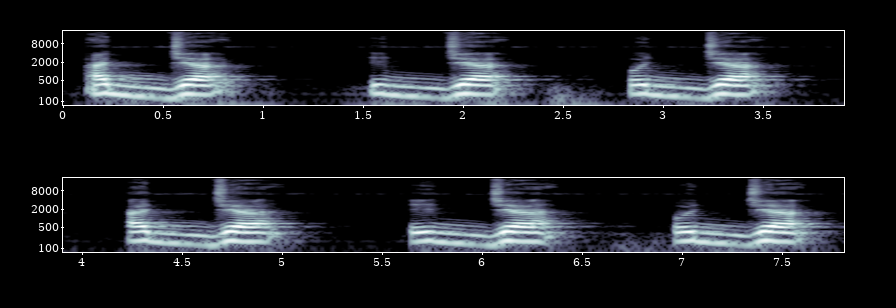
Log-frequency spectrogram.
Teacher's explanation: آواز حرف مشدد کو سختی کے ساتھ پکڑنا ہے، اور یہ چونکہ قلقلہ میں سے ہیں اس میں مزید حرکت دینی ہے۔ اج، اج، اج، اج، اج، اج۔ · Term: جیم مشدد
